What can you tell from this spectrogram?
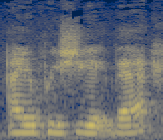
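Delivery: normal talking voice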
